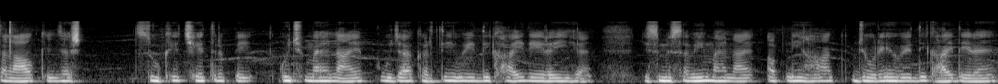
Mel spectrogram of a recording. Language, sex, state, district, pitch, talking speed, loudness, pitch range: Hindi, male, Uttar Pradesh, Muzaffarnagar, 160 Hz, 155 wpm, -15 LUFS, 150-165 Hz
